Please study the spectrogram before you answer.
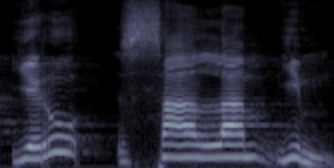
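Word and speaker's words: ירושלים: Dalam bahasa Ibrani, nama kota Yerusalem dipakai kata Yerusalayim, ya Salayim.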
